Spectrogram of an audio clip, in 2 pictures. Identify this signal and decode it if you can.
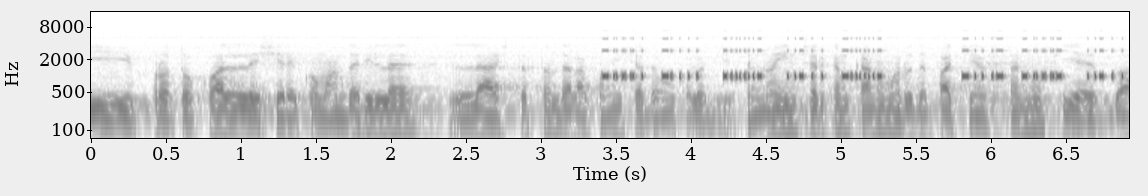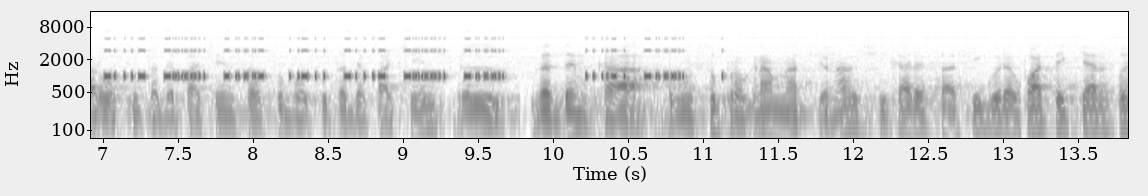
Hellschreiber (Feld-Hell, 122.5 baud), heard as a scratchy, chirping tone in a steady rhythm, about 1000 Hz. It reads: FLOYD MAYWEATHER JR.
